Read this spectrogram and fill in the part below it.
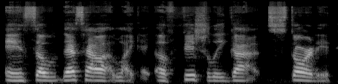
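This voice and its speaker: Bright-voiced American woman telling stories. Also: fairly low pitch, fairly even intonation, a little slow. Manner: colloquial, candid, often ends phrases with "right?". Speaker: podcast guest, entrepreneur. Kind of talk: animated conversational storytelling.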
